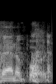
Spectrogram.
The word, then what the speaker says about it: Vanaboard: And they started a company that's called Vanaboard, right? Is the pronunciation correct, guys? We think so. Yeah. Vanaboard, yeah.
